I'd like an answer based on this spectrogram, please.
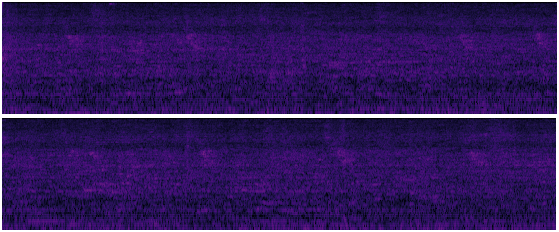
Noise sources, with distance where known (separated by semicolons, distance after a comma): person or small group talking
